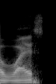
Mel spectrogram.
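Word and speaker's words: voice: और क्या हम ई को ट्रांसक्राइब करेंगे, नहीं करेंगे, क्योंकि ई जब भी आखिर में आता है वो हमेशा साइलेंट होता है, मैंने पहले भी आपको बताया। तो यहाँ पे मैं सिर्फ स साउंड लिखूंगा, स।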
